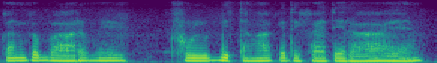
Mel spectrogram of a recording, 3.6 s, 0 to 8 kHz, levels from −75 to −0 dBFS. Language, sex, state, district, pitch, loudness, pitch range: Hindi, male, Arunachal Pradesh, Papum Pare, 120 Hz, -14 LUFS, 115-130 Hz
